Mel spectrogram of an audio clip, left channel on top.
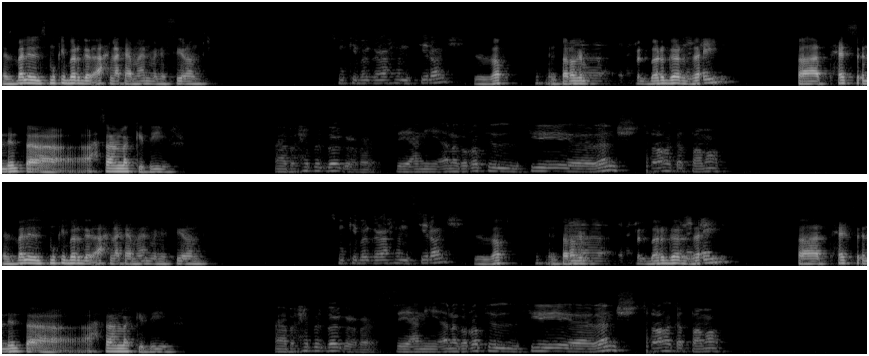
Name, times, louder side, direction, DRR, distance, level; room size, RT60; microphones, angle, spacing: voice 1, 0.0-2.0 4.7-5.0 5.4-5.9 6.3-7.3 8.0-10.3, left 2 dB, 85° left, 1.2 m, -30 dB
voice 2, 3.4-4.6 5.6-6.1 6.8-7.1 11.4-15.8, right 2 dB, 25° right, 1.6 m, -43 dB
11.5 x 4.7 x 4.0 m
head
